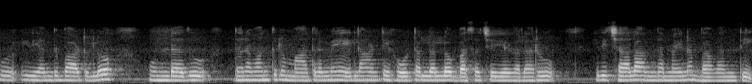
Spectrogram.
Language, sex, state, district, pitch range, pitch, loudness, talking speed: Telugu, female, Telangana, Nalgonda, 190-200 Hz, 195 Hz, -16 LUFS, 105 wpm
